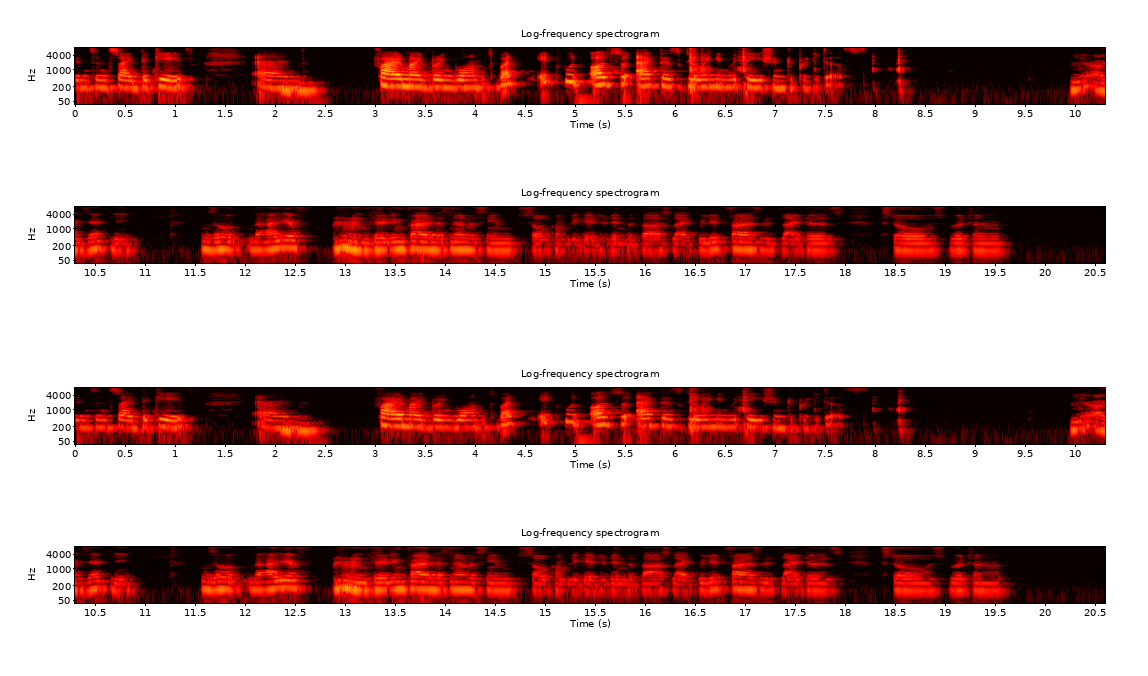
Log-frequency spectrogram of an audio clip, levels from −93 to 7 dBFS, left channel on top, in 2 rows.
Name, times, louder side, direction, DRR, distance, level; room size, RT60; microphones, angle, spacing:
voice 1, 0.0-1.5 1.8-2.3 3.0-7.6, left 5 dB, 65° left, 0.5 m, -36 dB
voice 2, 2.0-2.4 9.9-10.9 11.2-19.5, equal, 5° right, 1.0 m, -46 dB
5.1 x 2.8 x 3.0 m
head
